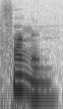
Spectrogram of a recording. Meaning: 1. to catch (grab something flying in the air) 2. to catch; to capture (to take hold of a person or an animal) 3. to improve in health; do well again; to do better 4. to calm down; to compose oneself
- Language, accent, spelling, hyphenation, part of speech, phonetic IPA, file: German, Germany, fangen, fan‧gen, verb, [ˈfaŋŋ̩], De-fangen.ogg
